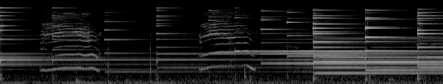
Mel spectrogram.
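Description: A kitten meowing twice, each call about half a second long and a second and a half apart.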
